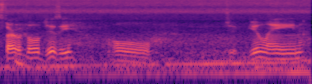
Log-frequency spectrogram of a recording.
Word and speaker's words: Ghislaine: with old jizzy oh gillane maxwell gallane that's how you say her name correct yeah she's she's still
